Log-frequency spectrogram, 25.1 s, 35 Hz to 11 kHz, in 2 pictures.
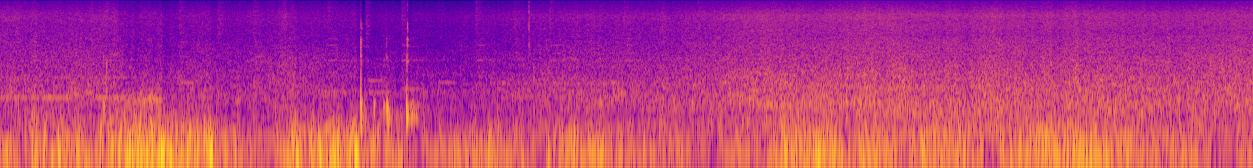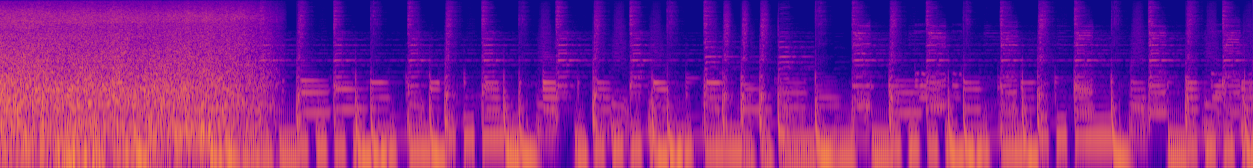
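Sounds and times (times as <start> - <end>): background music with a beat: 0.0 - 7.9, 15.3 - 25.0
ocean surf: 0.0 - 15.4
wind rumbling on microphone: 0.0 - 15.5.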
